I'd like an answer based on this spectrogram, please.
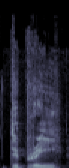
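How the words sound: Debris is pronounced the American way. "the way Americans pronounce that word"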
